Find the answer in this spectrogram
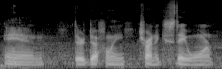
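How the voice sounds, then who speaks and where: A man's voice: deep voice, level tone, moderate pace, fairly bright tone. A young man chatting casually about fishing, recorded outdoors by a lake. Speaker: fishing companion.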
